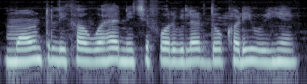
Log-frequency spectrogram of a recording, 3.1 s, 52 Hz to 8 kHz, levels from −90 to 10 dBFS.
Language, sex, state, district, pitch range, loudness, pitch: Hindi, female, Himachal Pradesh, Shimla, 205-215 Hz, -14 LUFS, 210 Hz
